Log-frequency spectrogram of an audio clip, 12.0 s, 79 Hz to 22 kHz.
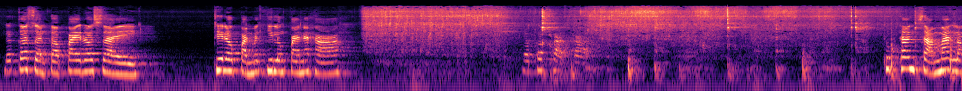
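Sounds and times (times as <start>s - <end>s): spice paste sizzling in hot oil: 4.5s - 12.0s.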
